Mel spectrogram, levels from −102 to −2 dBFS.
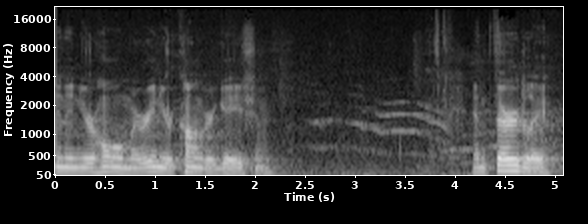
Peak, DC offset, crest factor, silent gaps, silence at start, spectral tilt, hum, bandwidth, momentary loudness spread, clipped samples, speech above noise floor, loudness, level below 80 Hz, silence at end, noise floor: -8 dBFS; under 0.1%; 20 dB; none; 0 s; -8 dB/octave; none; 13.5 kHz; 16 LU; under 0.1%; 33 dB; -26 LUFS; -60 dBFS; 0 s; -58 dBFS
